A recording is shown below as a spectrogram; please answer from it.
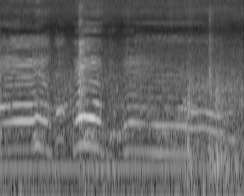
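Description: A toddler whining in three drawn-out cries, the last held longest, over a steady low hum.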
